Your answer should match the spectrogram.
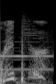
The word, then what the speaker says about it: rapier: here look at all these choices that are rapier yes that's how you pronounce it I am cutting you down goodbye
